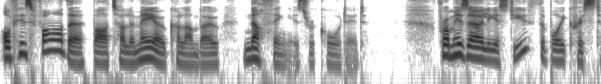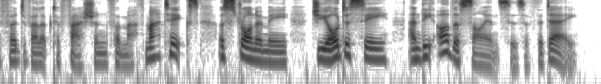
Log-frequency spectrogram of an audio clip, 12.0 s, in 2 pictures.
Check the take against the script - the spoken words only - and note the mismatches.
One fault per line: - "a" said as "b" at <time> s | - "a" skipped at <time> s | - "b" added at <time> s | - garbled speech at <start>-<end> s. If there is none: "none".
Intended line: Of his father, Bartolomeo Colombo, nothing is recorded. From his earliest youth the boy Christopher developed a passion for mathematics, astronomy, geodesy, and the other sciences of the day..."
- "passion" said as "fashion" at 6.6 s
